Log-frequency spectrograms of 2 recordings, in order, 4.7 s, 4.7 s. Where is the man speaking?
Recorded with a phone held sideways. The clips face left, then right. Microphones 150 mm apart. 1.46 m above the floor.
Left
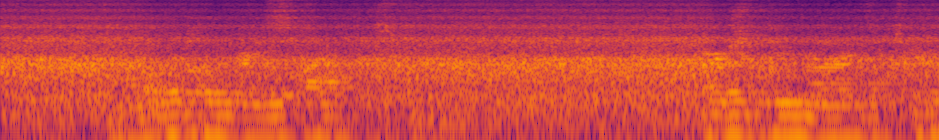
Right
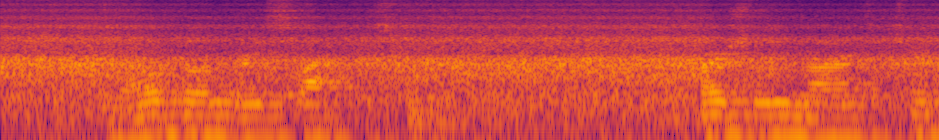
40° right (ahead or behind), 4 m.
